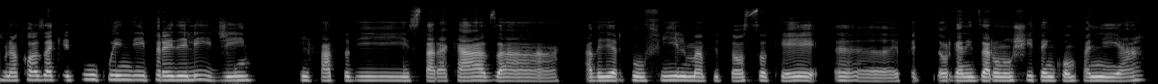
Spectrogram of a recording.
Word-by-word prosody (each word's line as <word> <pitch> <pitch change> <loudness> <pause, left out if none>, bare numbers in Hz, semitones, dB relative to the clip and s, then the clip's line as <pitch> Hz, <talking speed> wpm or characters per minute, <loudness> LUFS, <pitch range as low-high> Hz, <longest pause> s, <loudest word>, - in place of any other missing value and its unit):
Una 190 -1 -1
cosa 205 -1 +1
che 195 -1 -5
tu 225 -2 -1
quindi 210 -1 +1
prediligi? 195 -2 +2 0.5
Il 190 -1 0
fatto 180 +1 -4
di 185 0 -2
stare 170 -1 -2
a - - -6
casa, 170 -2 -1
a 170 0 -10
vederti 180 +2 +3
un 180 -1 +4
film 185 0 +3
piuttosto 180 +1 -3
che, 180 +1 0
uhm, 185 - -3 0.6
effe 180 - -15 0.2
organizzare 175 0 +2
un'uscita 185 +2 0
in 180 0 +5
compagnia? 175 +1 +1
180 Hz, 125 wpm, -25 LUFS, 175-195 Hz, 0.6 s, in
